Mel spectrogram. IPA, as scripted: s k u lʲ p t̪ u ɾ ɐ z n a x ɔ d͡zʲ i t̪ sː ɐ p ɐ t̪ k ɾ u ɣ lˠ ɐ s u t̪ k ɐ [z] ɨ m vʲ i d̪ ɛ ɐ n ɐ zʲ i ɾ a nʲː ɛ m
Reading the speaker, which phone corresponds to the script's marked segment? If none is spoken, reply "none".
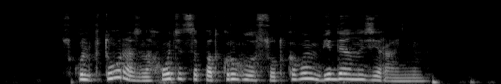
v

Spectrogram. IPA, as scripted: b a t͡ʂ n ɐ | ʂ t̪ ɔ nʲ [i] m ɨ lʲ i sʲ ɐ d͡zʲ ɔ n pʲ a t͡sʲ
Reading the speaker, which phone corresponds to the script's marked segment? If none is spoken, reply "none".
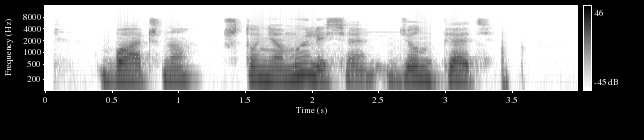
a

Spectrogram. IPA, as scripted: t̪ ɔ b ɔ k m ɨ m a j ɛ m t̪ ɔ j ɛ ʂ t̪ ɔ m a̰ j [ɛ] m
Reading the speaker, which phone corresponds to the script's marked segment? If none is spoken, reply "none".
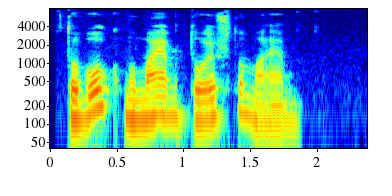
ɛ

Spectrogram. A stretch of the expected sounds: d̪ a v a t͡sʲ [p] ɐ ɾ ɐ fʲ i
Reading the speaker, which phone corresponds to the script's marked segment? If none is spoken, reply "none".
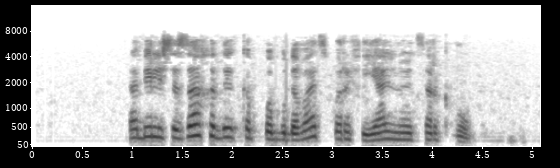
p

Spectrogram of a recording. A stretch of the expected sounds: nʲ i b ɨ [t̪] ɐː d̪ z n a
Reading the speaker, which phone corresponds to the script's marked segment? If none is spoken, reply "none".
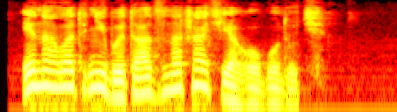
t̪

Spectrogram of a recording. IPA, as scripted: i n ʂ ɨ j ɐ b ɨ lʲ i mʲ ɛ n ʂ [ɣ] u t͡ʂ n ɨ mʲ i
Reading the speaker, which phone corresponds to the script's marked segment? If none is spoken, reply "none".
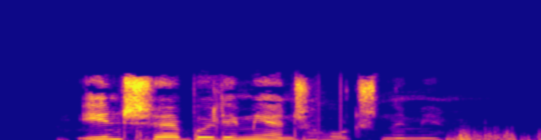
ɣ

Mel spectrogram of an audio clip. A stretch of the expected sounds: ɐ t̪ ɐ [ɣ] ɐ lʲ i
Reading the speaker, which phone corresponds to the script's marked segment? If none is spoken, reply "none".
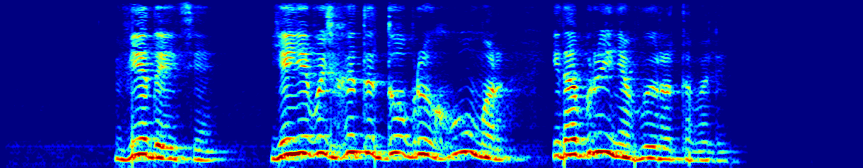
v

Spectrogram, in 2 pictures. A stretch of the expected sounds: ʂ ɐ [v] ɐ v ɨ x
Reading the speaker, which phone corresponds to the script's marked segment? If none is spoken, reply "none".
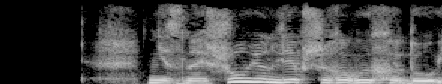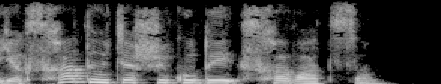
ɣ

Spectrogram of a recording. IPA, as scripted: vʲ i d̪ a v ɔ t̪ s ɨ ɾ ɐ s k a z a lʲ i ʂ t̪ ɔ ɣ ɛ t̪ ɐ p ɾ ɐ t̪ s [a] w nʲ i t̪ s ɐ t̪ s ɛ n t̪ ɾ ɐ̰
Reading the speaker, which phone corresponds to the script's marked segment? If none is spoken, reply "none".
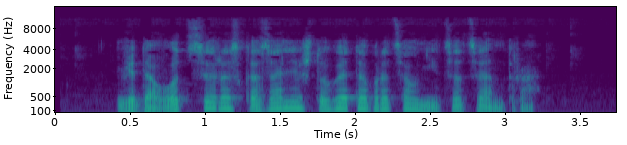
a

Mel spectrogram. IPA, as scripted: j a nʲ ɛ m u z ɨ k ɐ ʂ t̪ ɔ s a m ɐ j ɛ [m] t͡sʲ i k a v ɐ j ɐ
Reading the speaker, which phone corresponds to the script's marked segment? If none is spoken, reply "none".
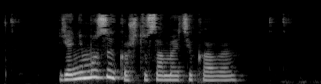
none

